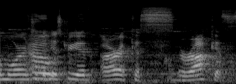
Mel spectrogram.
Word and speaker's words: Arrakis: into the history of arakas arrakis that's how they say it in the movie yeah but if it's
